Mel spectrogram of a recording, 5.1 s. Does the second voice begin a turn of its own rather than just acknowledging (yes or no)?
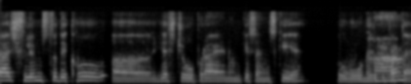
no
